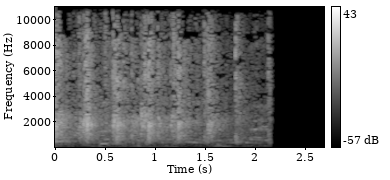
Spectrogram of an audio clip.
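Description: A small group claps steadily for about two seconds, moderately loud, with murmuring mixed in, at Home Team Pub in Liverpool for guests from the Liverpool boys basketball team, before the sound cuts off abruptly.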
